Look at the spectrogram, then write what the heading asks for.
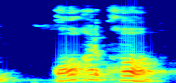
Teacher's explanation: অঘোষ মানে এই দুটো ধ্বনির উচ্চারণ গুরুগম্ভীর নয়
